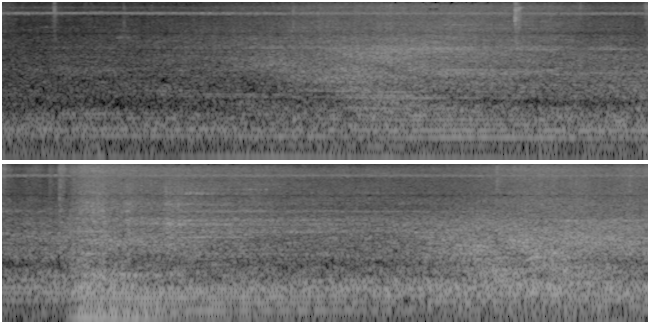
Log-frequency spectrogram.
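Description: Road traffic in the background: a steady motor hum that swells over the first few seconds and gets suddenly louder about nine seconds in.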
